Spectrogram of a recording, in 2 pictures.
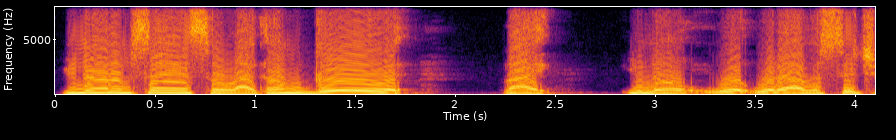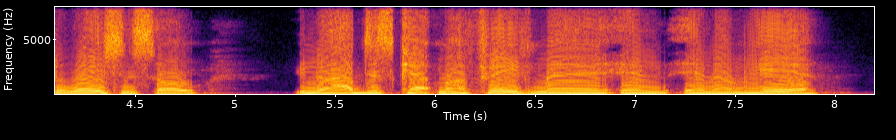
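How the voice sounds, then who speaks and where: Earnest Baltimore man, slightly high. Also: steady tone, normal speed, clear, resonant tone, no room sound, poor audio. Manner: earnest, insistent, repeats himself. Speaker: guest rapper. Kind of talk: casual interview chat.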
